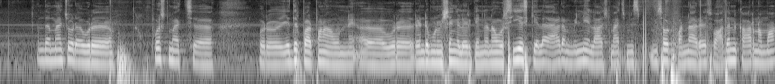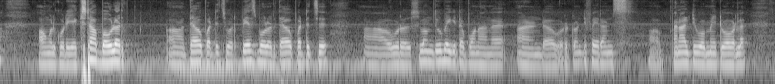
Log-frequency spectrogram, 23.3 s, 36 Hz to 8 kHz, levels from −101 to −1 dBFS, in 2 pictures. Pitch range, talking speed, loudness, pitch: 130-145 Hz, 130 wpm, -21 LUFS, 135 Hz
